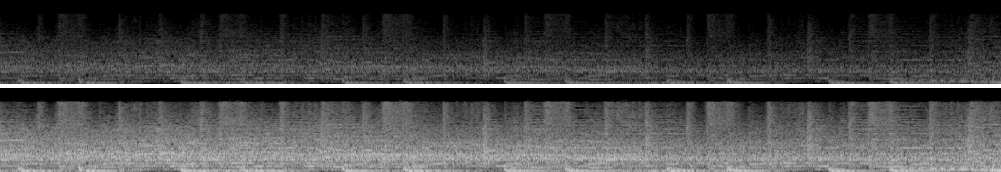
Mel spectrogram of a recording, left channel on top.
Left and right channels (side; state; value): left; quieter; 22.6 dB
